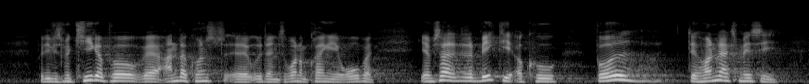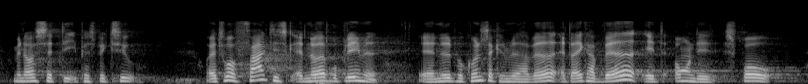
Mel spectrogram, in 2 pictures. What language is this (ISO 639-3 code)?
dan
